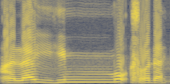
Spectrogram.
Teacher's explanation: untuk membaca mim sukunnya itu harus dimasukkan atau digabungkan dengan mim yang sesudahnya, alaihim muqsadah, jadi digabungkan ya. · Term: idgham mimi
